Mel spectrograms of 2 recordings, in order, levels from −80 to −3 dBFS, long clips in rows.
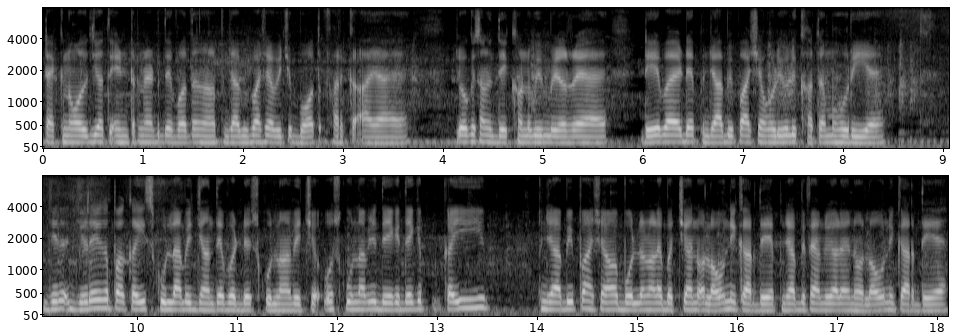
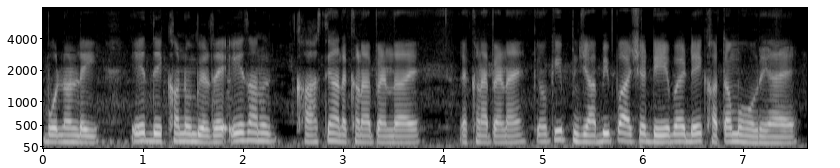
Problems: constant background noise, background conversations at intervals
